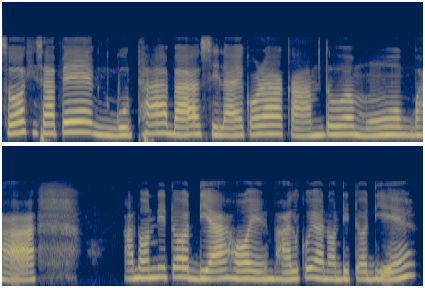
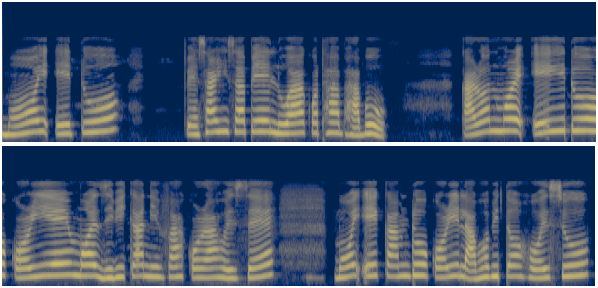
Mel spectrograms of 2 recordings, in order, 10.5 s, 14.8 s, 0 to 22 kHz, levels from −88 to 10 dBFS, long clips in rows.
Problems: none marked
